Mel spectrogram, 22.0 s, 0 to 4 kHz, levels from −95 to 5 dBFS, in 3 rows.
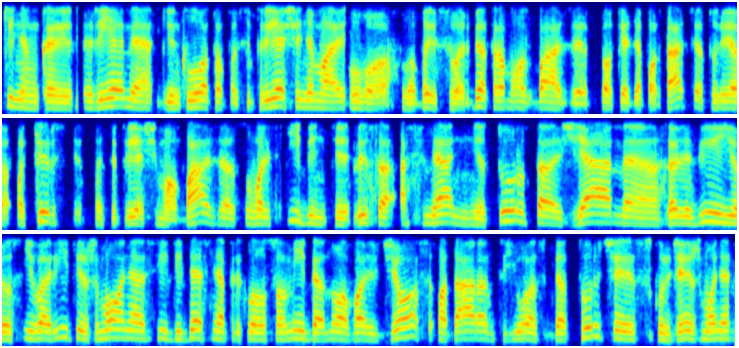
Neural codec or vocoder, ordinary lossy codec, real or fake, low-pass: vocoder, 22.05 kHz, 80 mel bands, HiFi-GAN; Opus, 24 kbps; fake; 3.6 kHz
